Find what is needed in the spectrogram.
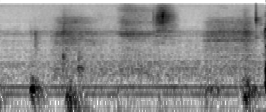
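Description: Quiet room with a low steady hum. There is a soft thump about half a second in, and a person's short nasal breath midway through.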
